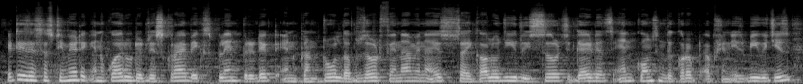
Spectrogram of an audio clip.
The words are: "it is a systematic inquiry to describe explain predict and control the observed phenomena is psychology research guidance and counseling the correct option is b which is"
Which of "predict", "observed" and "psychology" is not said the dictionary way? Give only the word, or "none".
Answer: observed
